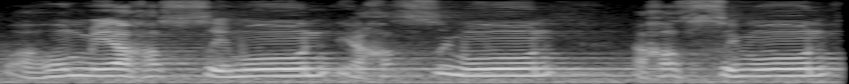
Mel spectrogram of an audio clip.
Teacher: بالإسراع بالحركة، خفض صوت مع إسراع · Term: باختلاس الحركة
